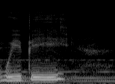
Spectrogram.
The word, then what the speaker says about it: Weippe: How do you pronounce Weippe, Idaho? Weippe, W-E-I-P-P.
